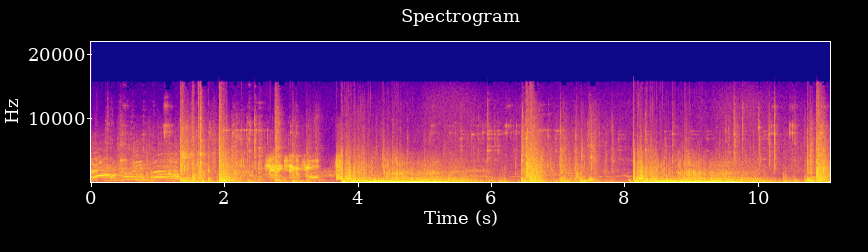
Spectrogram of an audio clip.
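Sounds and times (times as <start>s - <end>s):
loud explosion with rumble: 3.7s - 5.8s, 8.1s - 10.2s.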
